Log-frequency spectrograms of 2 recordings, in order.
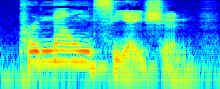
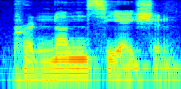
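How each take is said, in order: First: The second syllable sounds like 'noun'. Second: The second syllable sounds like 'nun'. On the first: The speaker calls it wrong. "They say pronunciation because the verb in its standard form is to pronounce" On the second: The speaker calls it right. "the noun is pronunciation"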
